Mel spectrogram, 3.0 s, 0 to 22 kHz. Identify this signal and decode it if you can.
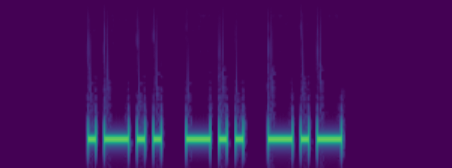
Morse code, heard as a keyed tone, about 22 wpm, 700 Hz. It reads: LDK
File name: practice / 22wpm / Three Letter-Number Combinations - 22wpm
